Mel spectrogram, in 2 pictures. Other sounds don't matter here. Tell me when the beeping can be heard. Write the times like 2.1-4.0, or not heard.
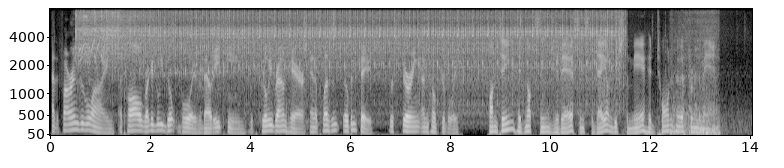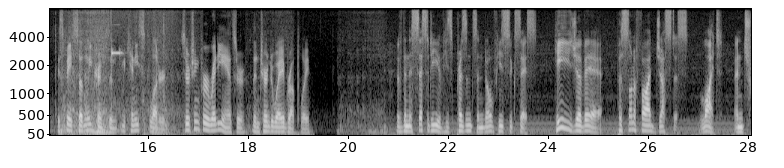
15.2-16.6.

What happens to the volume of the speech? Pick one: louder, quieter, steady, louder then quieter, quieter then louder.
steady.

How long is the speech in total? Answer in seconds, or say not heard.
25 s.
